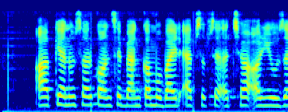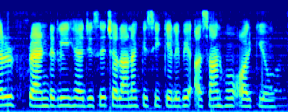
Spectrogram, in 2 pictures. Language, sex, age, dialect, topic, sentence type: Hindi, female, 25-30, Hindustani Malvi Khadi Boli, banking, question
